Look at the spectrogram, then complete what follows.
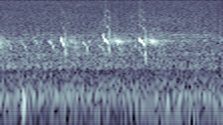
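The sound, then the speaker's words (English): A flock of birds that has just taken off from the top of a pine tree circles and calls overhead, with a quick scatter of high, thin chirps overlapping in short bursts, fairly faint and outdoors, with no one talking. “and a bunch of birds just took off out of the tree and now are circling.”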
